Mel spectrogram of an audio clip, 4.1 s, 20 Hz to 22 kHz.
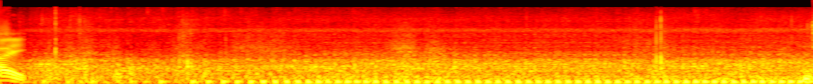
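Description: Yamaha MT-15's single-cylinder engine running steadily under way, a low drone with a rapid even firing pulse.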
